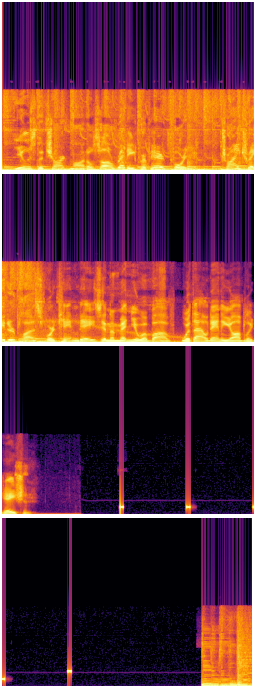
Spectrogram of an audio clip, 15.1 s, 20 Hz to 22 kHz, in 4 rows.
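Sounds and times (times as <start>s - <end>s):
music: 0.0s - 7.2s, 14.3s - 15.0s.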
